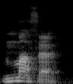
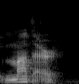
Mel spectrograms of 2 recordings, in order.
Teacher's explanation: In British, we say mother without the r. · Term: non-rhotic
